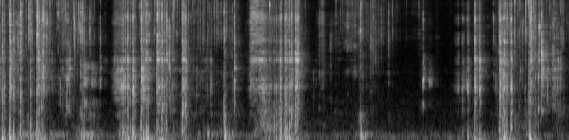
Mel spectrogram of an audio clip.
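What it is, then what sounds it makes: Dry soap bar shaved with a blade. A metal utility blade scrapes and shaves crunchy flakes from a narrow, solid, dry beige soap bar held in the hand. Bursts of dry, bright crunching and crackling scrape along, with a quieter stretch in the middle before the shaving picks up again.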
